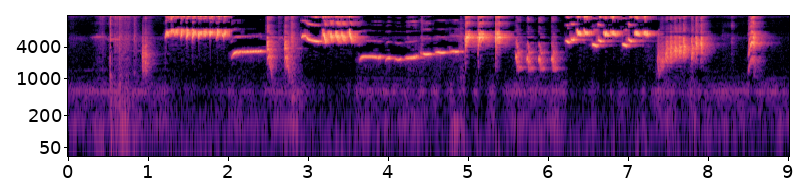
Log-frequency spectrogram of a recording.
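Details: Sunda laughingthrush in full song, copying magpie-robin, shama and orange-headed thrush. Thin high trills, a long rising whistle, then bursts of rapid chattering and buzzy notes, after a quiet click or two at the start.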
